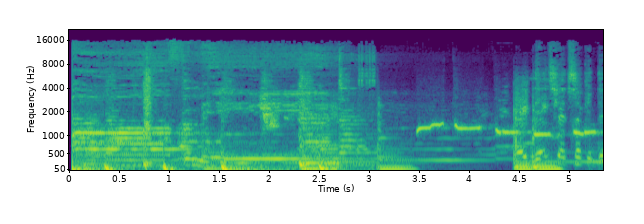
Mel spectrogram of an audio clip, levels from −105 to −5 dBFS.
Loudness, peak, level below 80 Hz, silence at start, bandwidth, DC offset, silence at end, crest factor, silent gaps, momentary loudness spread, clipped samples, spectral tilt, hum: -21 LUFS; -6 dBFS; -26 dBFS; 0 s; 16 kHz; under 0.1%; 0 s; 14 dB; none; 7 LU; under 0.1%; -5 dB/octave; none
